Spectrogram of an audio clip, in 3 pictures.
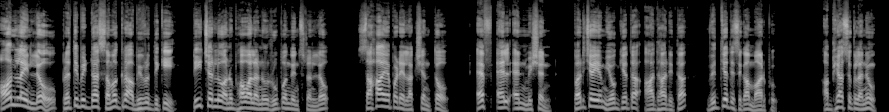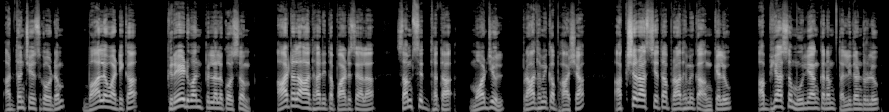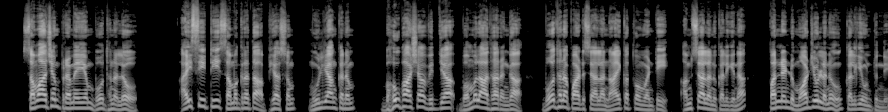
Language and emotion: Telugu, neutral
